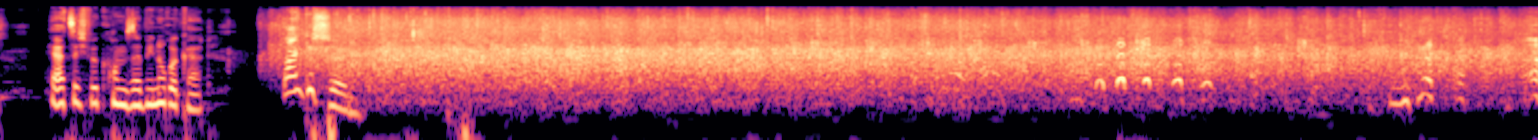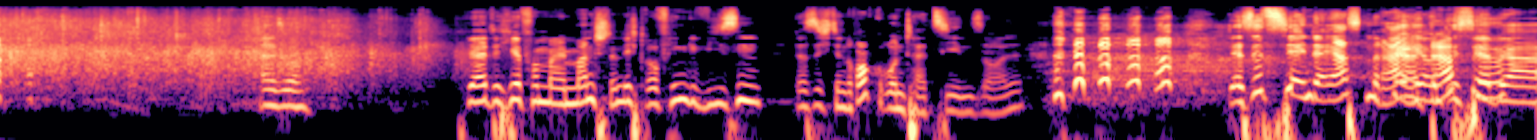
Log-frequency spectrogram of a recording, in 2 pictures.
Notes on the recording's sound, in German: Diese Folge ist ein Mitschnitt der Live-Veranstaltung.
